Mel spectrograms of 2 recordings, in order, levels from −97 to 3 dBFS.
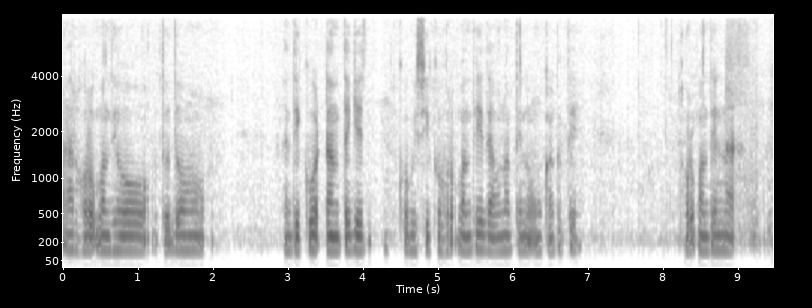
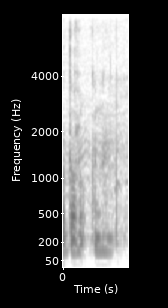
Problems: none marked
